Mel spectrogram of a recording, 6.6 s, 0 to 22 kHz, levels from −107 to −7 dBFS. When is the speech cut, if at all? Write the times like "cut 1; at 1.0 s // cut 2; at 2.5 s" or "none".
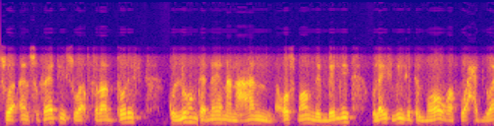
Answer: cut 1; at 2.6 s // cut 2; at 5.2 s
